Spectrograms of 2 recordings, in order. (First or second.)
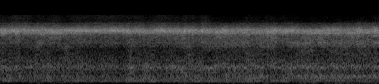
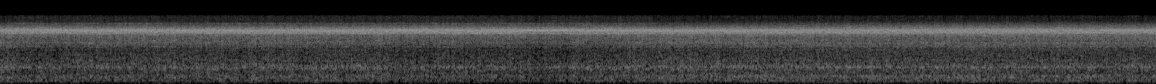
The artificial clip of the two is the first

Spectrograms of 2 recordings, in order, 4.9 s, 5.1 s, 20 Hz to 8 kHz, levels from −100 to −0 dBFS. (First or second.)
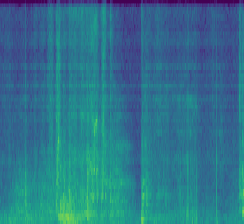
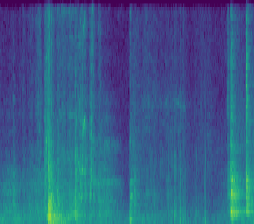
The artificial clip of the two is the first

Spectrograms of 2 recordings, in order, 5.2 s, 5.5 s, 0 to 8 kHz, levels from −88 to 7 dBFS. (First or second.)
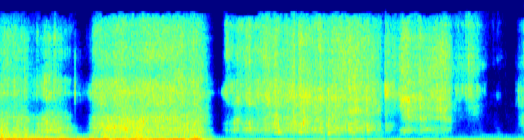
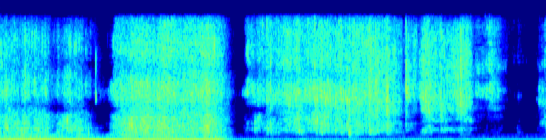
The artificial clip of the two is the first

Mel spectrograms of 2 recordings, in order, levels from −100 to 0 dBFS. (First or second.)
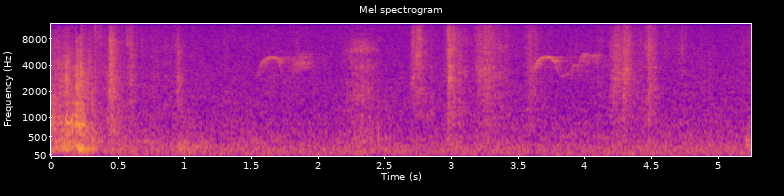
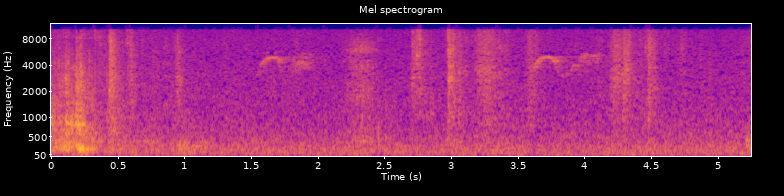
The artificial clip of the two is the first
